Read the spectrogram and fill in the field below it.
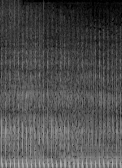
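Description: A video game helicopter's rotor beats in a fast, steady low thumping pulse, loud and close, with a mechanical whine layered over it.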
